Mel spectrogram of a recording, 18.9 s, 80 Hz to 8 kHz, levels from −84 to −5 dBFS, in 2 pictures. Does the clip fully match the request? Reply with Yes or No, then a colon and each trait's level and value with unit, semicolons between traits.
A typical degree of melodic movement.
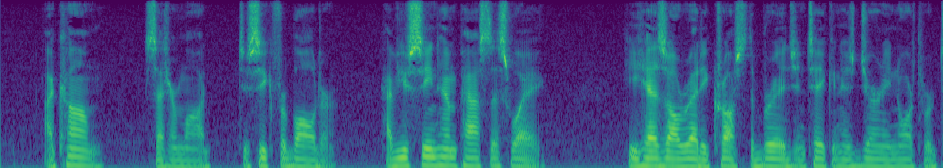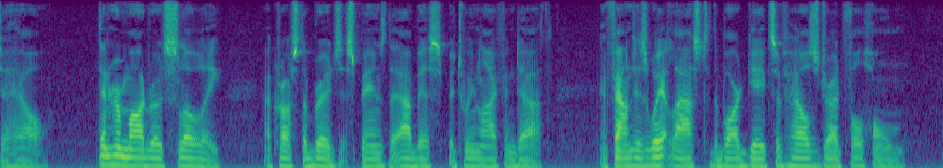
No: narrow, 2.0 semitones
